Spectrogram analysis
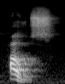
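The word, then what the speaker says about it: house: H silent नाहीये ठीक इथ आपला एच तो सायलेंट नाहीये हाऊस मध्ये त्याच्यामुळे तुम्हाला म्हटलो की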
